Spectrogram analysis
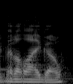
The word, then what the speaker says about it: vitiligo: I just looked it up on Google. It is actually Vitiligo.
